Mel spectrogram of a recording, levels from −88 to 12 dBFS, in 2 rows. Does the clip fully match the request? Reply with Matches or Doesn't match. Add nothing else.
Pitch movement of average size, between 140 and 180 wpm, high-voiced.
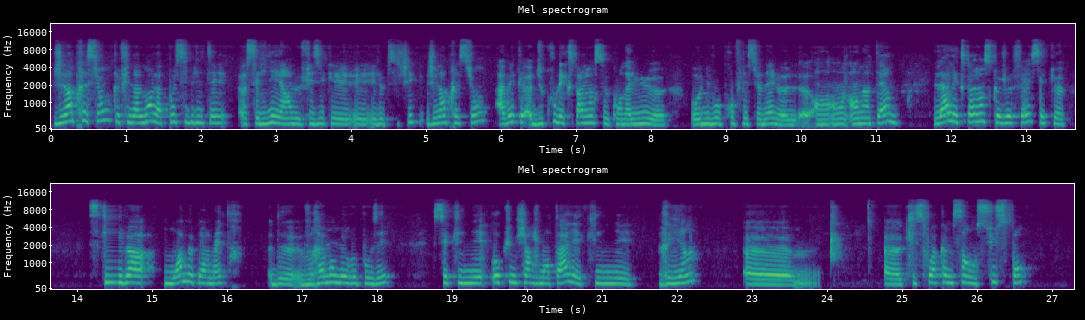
Matches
